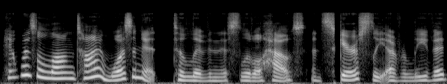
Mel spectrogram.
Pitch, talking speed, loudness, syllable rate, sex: 225 Hz, 215 wpm, -17 LUFS, 5.7 syllables/s, female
